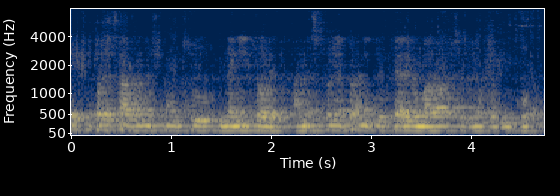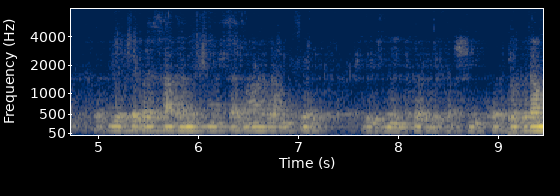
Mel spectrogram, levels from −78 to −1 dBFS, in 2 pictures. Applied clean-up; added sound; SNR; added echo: neural separator model SepFormer DNS4.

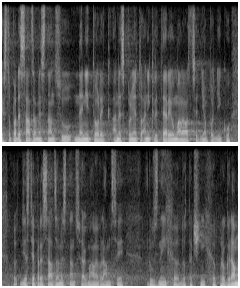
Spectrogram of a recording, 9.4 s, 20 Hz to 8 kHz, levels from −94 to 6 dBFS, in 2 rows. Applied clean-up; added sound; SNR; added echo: none; none; none; none.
